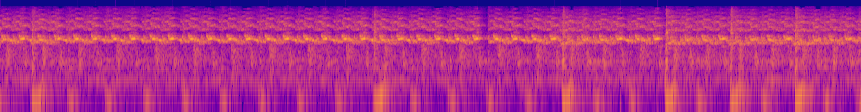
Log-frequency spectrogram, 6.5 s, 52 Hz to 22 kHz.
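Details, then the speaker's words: Old Cub (1953 or 1963) engine, long sat with dust inside: steady high-pitched shriek over low chuffing about three a second; owner thinks the drive belt is squealing. "I think it's the belt squeaking for the drive yeah that's what that is"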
